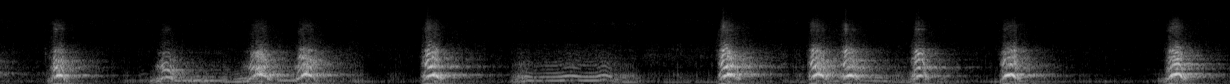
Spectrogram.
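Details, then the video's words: Repeated dog barks, some in quick doubles and triples, broken by a wavering low growl around the middle; barks are punchy and mid-pitched against a quiet background. "Köpek Havlama Sesi Çocuklar ve Aileler İçin Eğitici - Dog Barking Sound Effects For Kids and Parents"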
